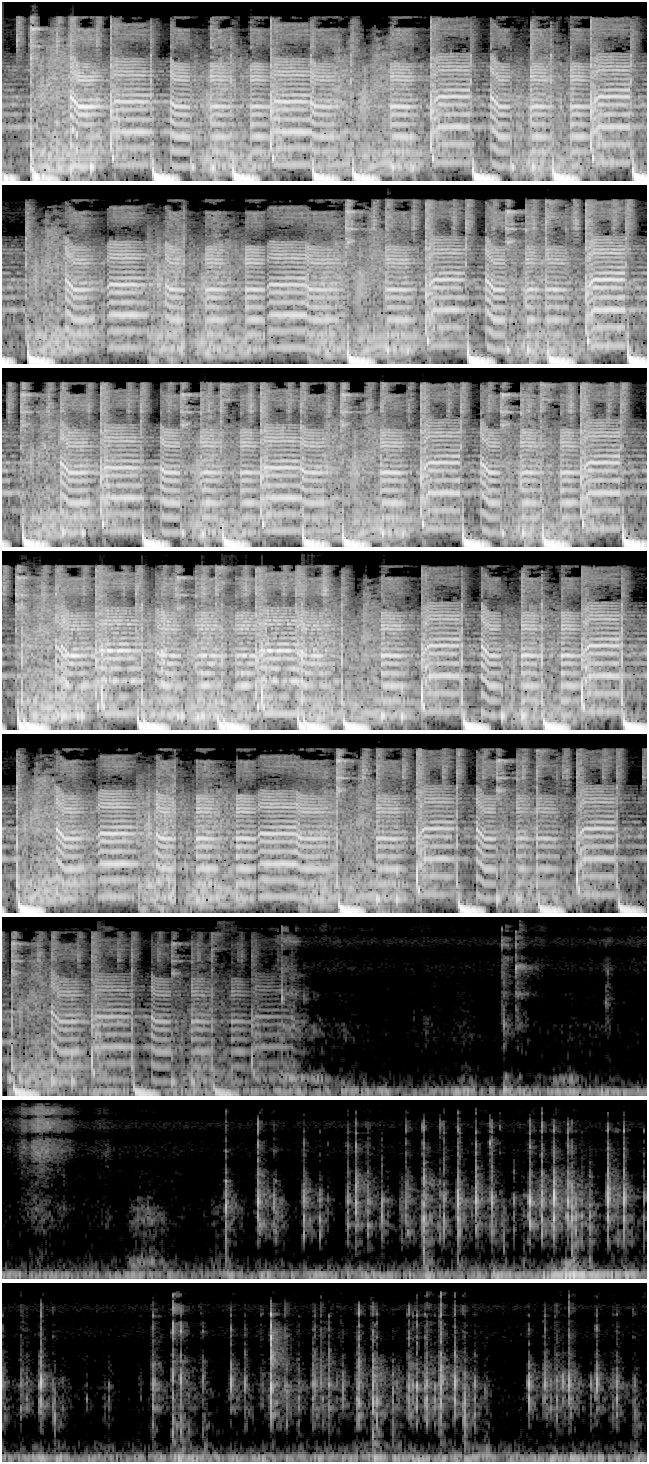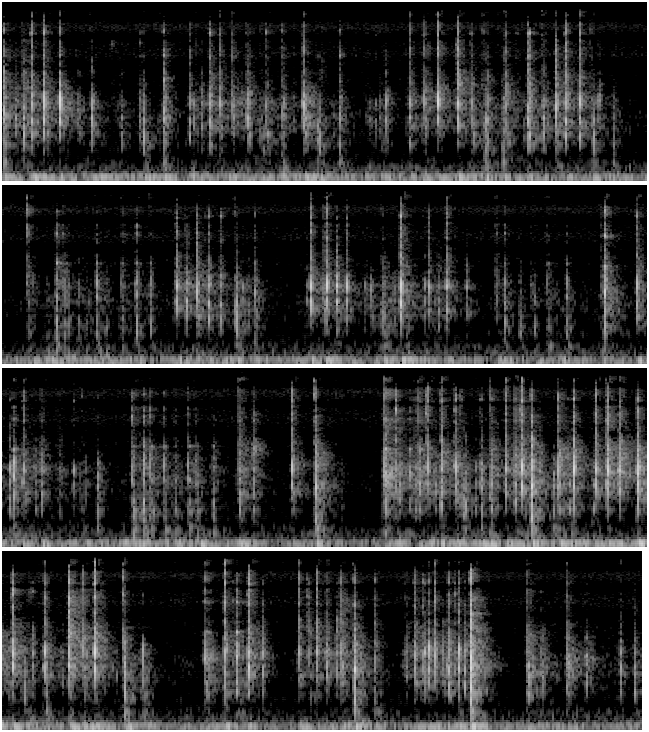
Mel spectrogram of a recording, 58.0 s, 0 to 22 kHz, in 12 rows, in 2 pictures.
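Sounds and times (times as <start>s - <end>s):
mechanical keyboard typing: 30.6s - 58.0s.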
